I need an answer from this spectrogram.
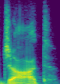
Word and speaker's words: JWT: uh the JWT uh some people pronounce it jot but I prefer to just say JWT because it sounds more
